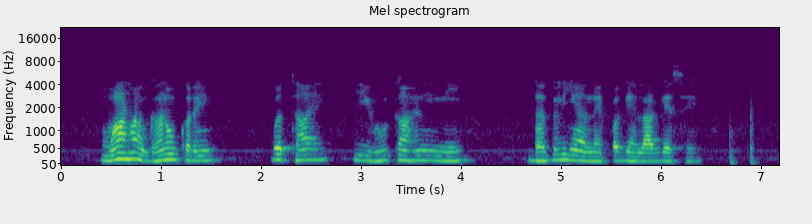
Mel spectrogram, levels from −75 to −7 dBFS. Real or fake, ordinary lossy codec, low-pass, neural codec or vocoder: fake; Opus, 32 kbps; 7.2 kHz; codec, 24 kHz, 6 kbps, HILCodec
